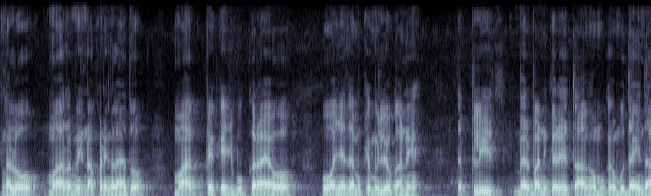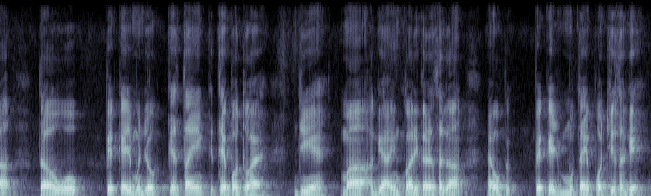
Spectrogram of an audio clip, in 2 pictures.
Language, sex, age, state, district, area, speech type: Sindhi, male, 60+, Gujarat, Kutch, rural, spontaneous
